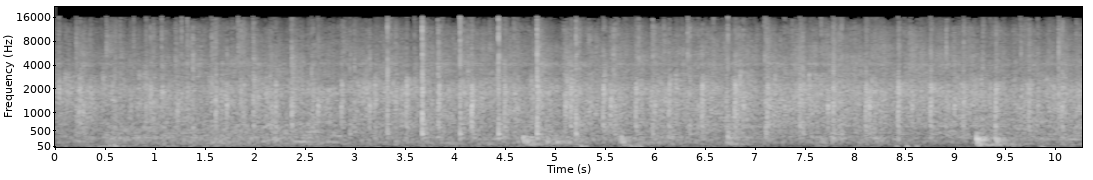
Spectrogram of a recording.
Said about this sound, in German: Ich glaube, den Applaus habt ihr gehört.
